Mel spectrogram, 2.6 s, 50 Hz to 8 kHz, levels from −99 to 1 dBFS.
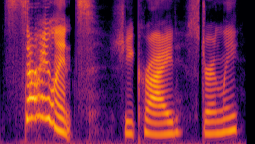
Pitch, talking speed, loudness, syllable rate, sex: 255 Hz, 95 wpm, -19 LUFS, 3.3 syllables/s, female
